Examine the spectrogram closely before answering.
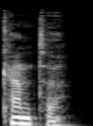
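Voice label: "canter", British English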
